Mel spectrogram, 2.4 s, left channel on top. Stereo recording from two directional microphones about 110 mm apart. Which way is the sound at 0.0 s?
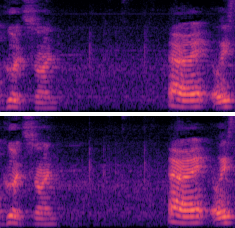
15° right (ahead or behind).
